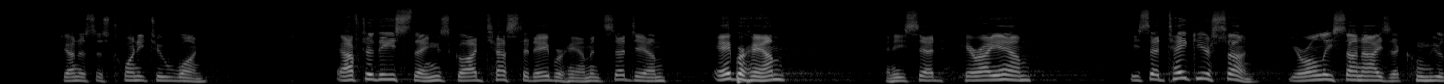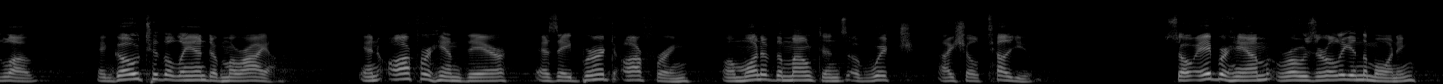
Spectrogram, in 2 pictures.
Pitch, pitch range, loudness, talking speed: 185 Hz, 165-205 Hz, -37 LUFS, 135 wpm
